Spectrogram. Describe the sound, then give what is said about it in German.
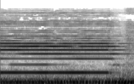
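A car horn blares at people in city traffic in one long, steady honk lasting well over a second, loud, over a low rumble of engine and traffic noise. “Leute anhupen ja. ist nicht so gut.”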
